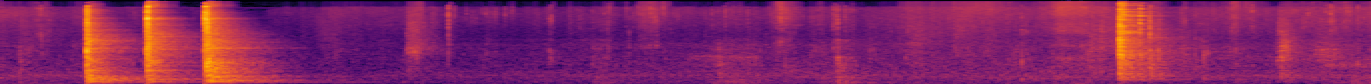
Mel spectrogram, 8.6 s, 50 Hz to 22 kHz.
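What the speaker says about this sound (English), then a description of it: "If you have to, you can hammer it out." A hammer strikes a bolt on a 2007-2013 Chevrolet Silverado 1500 leaf spring, three sharp metallic blows in quick succession, then a softer knock and one more loud hit after quiet clinks.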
